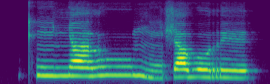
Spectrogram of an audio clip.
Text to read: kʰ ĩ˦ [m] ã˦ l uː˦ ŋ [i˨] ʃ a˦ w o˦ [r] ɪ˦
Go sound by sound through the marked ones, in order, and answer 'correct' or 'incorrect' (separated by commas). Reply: incorrect, incorrect, correct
